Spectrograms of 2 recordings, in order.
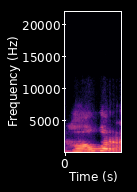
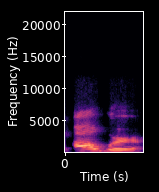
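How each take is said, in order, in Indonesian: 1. Kata ini diawali dengan bunyi h yang jelas. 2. Kata ini langsung diawali dengan bunyi vokal. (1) "pronunciation huruf awalnya itu dia bukan hour ya" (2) "tapi hour, hour. Dia huruf E, A gitu"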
